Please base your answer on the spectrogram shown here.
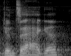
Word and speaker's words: Gonzaga: I've been told it's Gonzaga, even though I say everything typically like Zag, and then I try to say it correctly for once in my life and say Zog, and I think it's actually Zag.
